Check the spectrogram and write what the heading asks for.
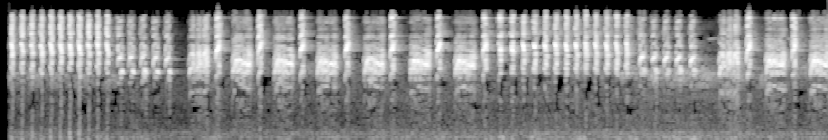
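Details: Long-tailed shrike singing a full 'tembakan' style song, used as a tutor recording for songbirds: fast runs of sharp, high chattering notes in bursts, with dense rattling trills between brief pauses.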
